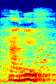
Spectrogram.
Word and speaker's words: Hanif: Saya namanya nggak pakai K. Hanif. Nah, kalau Hanif ejaan transliterasi Indonesia itu H, tetap tulisannya H. Kalau dalam penulisan karya ilmiah itu ada titiknya di bawah. Kalau KH itu Ho.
